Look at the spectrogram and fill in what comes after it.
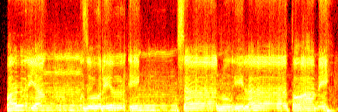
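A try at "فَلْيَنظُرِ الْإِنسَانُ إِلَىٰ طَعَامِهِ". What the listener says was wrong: Ta'ami. Ainnya panjang.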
